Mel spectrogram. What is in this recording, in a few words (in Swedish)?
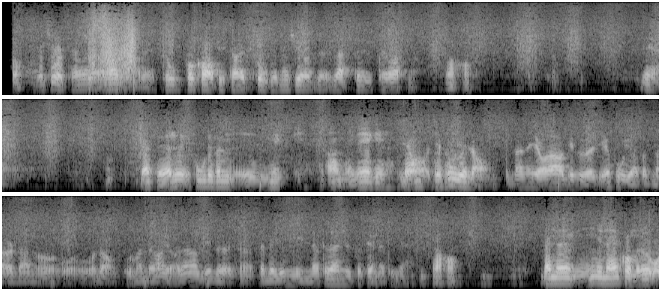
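Sunne Värmland, dialekter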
